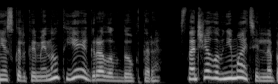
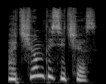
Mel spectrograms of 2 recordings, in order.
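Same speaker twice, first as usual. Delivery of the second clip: raised-pitch puzzled question; surprised; 5 semitones higher than usual. A narrator's reading. Heroine turns to question his remark, surprised. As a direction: ask in open surprise. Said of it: "С удивлением спросила я".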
